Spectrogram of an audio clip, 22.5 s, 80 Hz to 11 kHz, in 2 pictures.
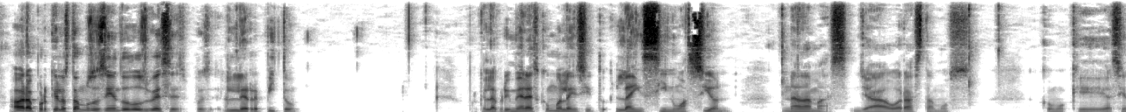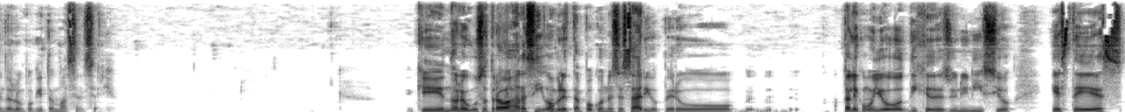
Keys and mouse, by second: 0.3-2.5 shift+drag, 2.6 shift+click, 4.5-6.1 drag, 6.3 click, 6.8 click, 9.2 shift+click, 9.9 shift+click, 10.8-22.5 shift+drag.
